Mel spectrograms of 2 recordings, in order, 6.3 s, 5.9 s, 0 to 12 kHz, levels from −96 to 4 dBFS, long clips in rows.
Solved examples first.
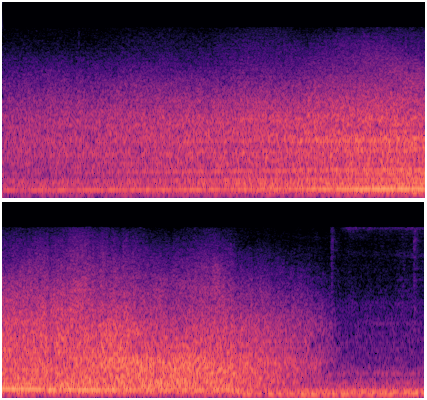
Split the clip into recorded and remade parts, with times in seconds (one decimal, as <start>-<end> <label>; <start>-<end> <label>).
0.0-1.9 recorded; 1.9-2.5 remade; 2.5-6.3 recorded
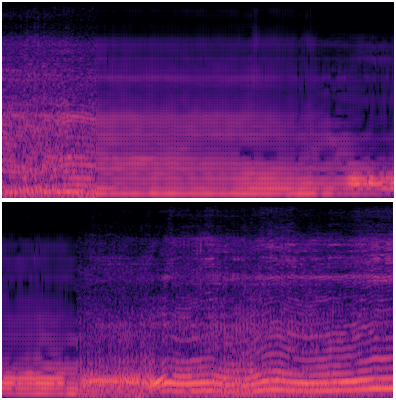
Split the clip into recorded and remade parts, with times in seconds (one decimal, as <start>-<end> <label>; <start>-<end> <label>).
0.0-0.7 recorded; 0.7-3.5 remade; 3.5-5.9 recorded

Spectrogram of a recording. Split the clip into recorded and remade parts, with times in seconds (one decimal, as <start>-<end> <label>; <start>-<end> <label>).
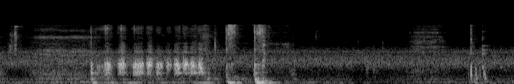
0.0-3.5 recorded; 3.5-5.1 remade

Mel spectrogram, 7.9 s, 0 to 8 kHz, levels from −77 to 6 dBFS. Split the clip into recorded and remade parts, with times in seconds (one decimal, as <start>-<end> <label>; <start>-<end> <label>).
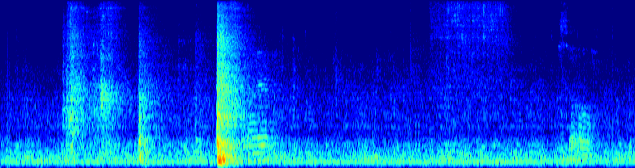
0.0-7.9 remade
